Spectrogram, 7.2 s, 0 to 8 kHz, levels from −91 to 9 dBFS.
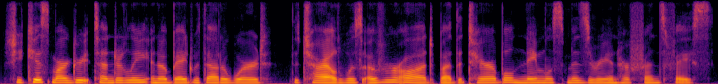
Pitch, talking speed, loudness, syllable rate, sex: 185 Hz, 185 wpm, -19 LUFS, 5.7 syllables/s, female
